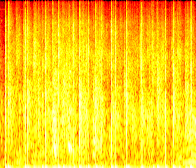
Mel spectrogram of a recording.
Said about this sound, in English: Wow, a completely natural slow clap from the audience for that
